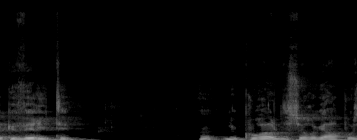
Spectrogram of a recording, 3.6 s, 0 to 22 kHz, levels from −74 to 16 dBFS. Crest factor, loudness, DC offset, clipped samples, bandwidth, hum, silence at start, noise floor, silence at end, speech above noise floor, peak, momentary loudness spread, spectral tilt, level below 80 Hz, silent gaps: 20 dB; -28 LUFS; under 0.1%; under 0.1%; 20 kHz; none; 0 s; -77 dBFS; 0 s; 51 dB; -10 dBFS; 13 LU; -6.5 dB/octave; -68 dBFS; none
